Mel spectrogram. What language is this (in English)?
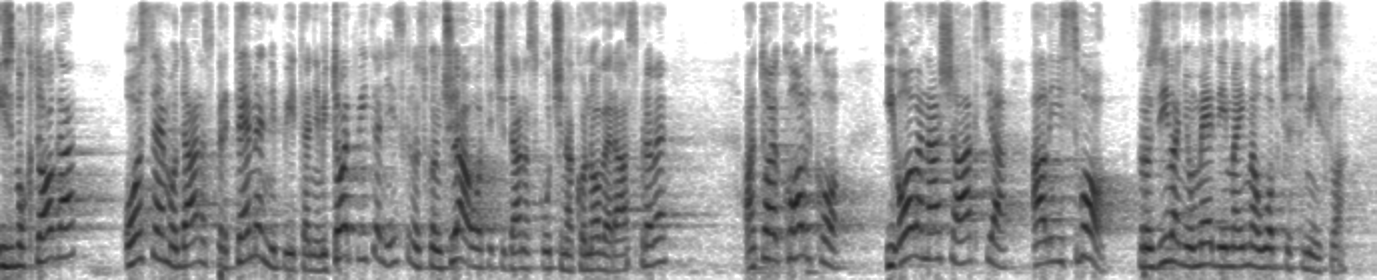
Croatian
